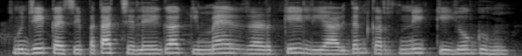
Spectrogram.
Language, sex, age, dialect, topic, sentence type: Hindi, female, 18-24, Awadhi Bundeli, banking, statement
